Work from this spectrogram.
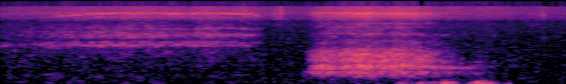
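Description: A person breathes out in a long, soft, airy exhale during an energy healing exercise, close and quiet, after a faint steady background hiss.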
